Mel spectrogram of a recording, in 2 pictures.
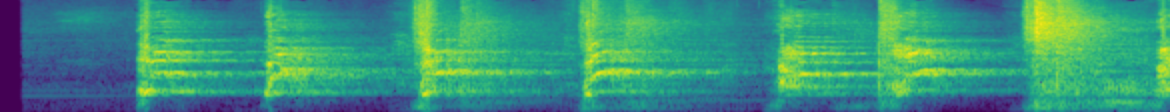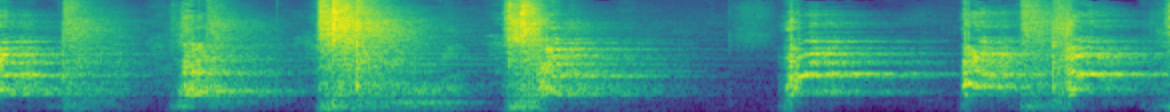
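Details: Old English Sheepdog having fun playing with a trash can, giving a steady run of loud, resonant barks about every half second to second, each bark ringing with a tonal, echoing quality.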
